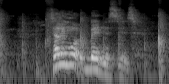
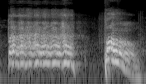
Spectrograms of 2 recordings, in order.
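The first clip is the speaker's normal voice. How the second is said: high rattling "ba-ba-ba", then loud falling boom; vocal sound effects for a combo; imitated punch flurry; 7 semitones higher, 4 dB louder than usual. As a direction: sound out a flurry and the big finish. Imitates himself landing a combo.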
